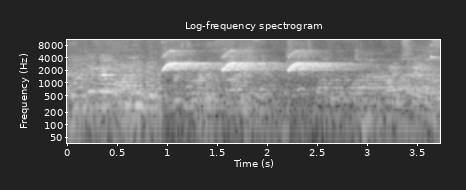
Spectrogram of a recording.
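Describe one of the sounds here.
A referee's whistle blows three sharp times.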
